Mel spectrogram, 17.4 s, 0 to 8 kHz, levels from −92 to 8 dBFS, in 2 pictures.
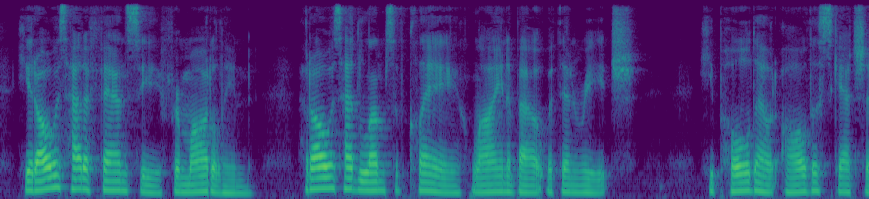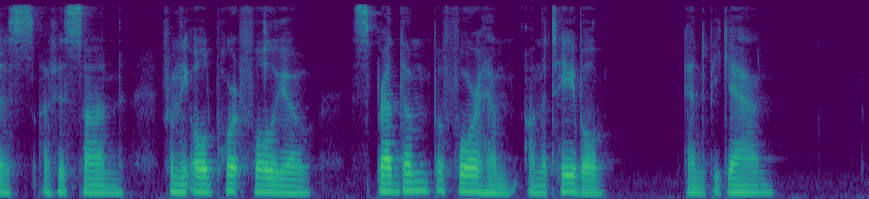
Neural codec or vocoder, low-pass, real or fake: none; 7.2 kHz; real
